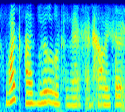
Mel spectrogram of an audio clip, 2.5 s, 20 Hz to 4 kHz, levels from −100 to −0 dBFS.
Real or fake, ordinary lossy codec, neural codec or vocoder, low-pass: fake; none; codec, 16 kHz, 1 kbps, FreqCodec, smaller model; 3.6 kHz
